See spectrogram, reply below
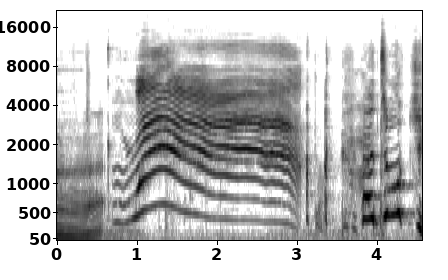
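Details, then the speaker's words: A 2-month-old baby, startled by daddy's yawn, lets out a sudden long high-pitched wail, then fussy breaths and short cries; infant crying. "I yawned started to cry like why"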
